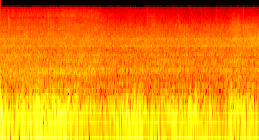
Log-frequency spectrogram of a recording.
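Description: Airliner engines at takeoff thrust at Heathrow Airport, a steady broad low roar with rumbling wind-like noise that stays even throughout, heard from inside without talk.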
